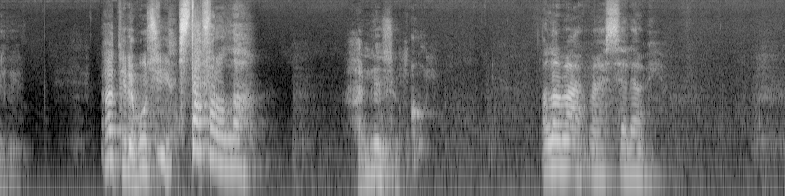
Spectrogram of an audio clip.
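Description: An elderly man speaks in a strained voice, close by.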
